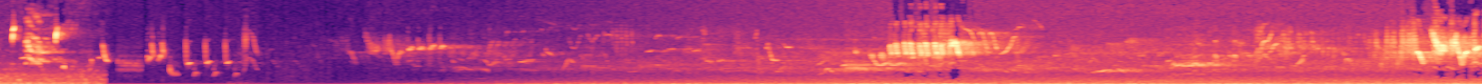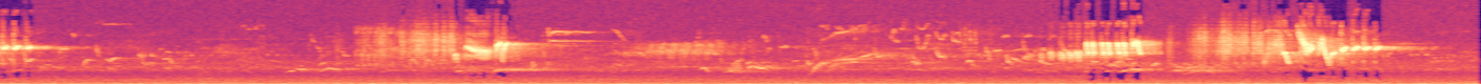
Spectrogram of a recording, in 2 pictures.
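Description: Birds calling in short bursts of quick chirps, about every five seconds, over a faint steady background hum. The sound drops almost to silence for a few seconds near the start.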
